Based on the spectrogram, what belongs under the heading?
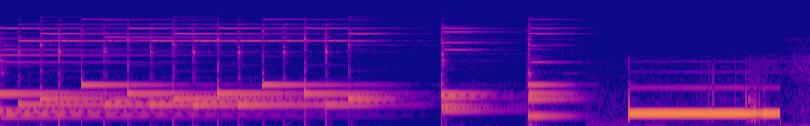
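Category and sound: signal or alarm, telephone ringing tone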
